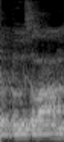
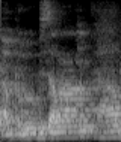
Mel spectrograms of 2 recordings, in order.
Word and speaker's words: Abu Salam: kid in second grade mispronounced my last name and then it was uh instead of Abu Salam in second grade Abu zalam and that was the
